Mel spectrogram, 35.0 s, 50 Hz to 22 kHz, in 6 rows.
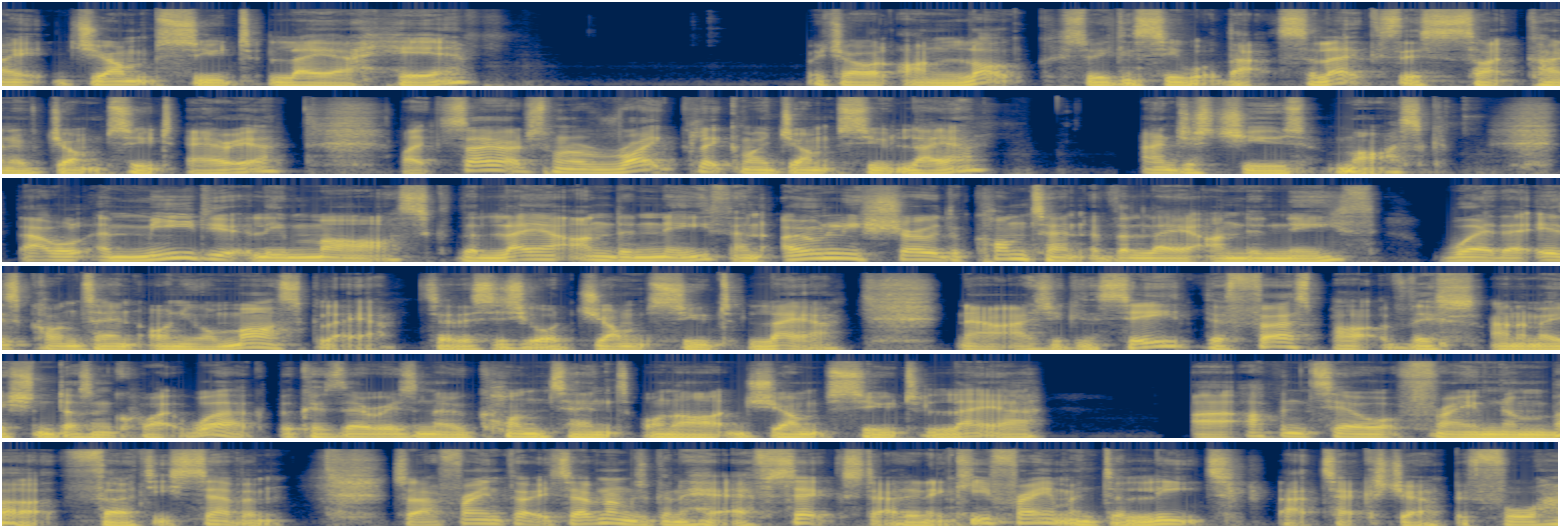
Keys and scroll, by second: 32.1 F6.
